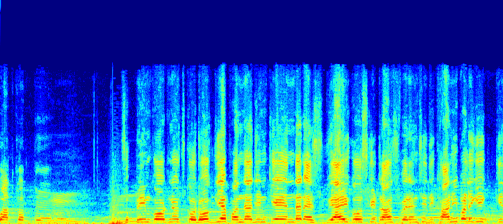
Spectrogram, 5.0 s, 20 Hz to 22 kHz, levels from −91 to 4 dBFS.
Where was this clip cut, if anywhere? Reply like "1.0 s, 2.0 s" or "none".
1.1 s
